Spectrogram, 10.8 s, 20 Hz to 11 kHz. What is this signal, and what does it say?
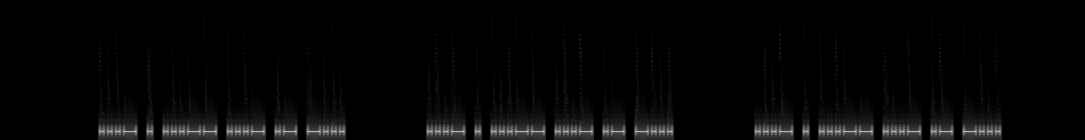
Morse code, heard as a keyed tone, about 32 wpm, 700 Hz. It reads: VE3VAB VE3VAB VE3VAB
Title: DXCC-100 Call Signs - 6 Characters - Repeated 3x - 30wpm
